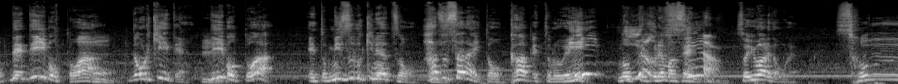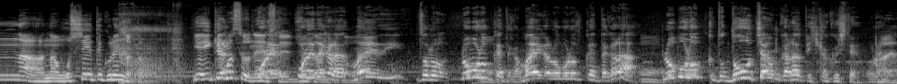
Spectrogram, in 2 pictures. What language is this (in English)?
Japanese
